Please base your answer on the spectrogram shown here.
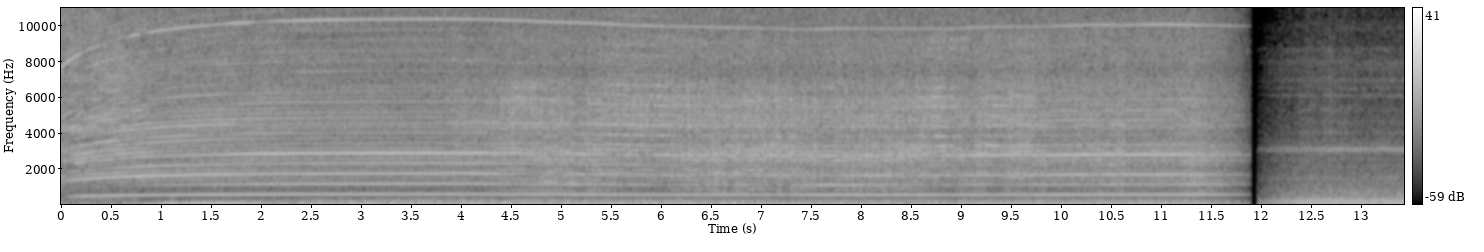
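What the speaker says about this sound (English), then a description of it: "So after messing around with the Dremel for a bit" A Dremel rotary tool grinds steadily into an aluminum part from a Caterpillar D2 multi-piece assembly, a loud, sustained high-pitched whine that holds a constant tone for about twelve seconds before cutting off abruptly.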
